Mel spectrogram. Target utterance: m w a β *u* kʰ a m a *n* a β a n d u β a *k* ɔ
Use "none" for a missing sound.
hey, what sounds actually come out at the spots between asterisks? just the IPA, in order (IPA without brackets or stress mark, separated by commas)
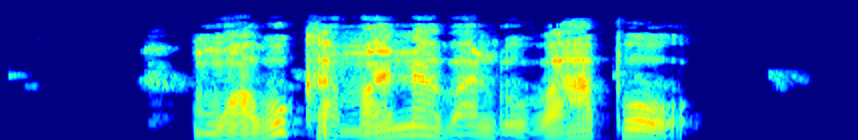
u, n, p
